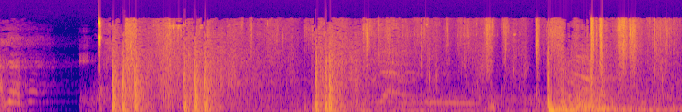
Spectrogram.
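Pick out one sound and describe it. Gunshots crack loudly in short bursts.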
